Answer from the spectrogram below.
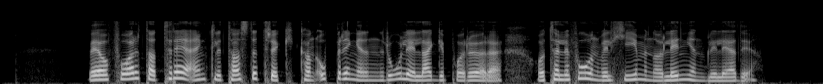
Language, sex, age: Norwegian, female, 34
